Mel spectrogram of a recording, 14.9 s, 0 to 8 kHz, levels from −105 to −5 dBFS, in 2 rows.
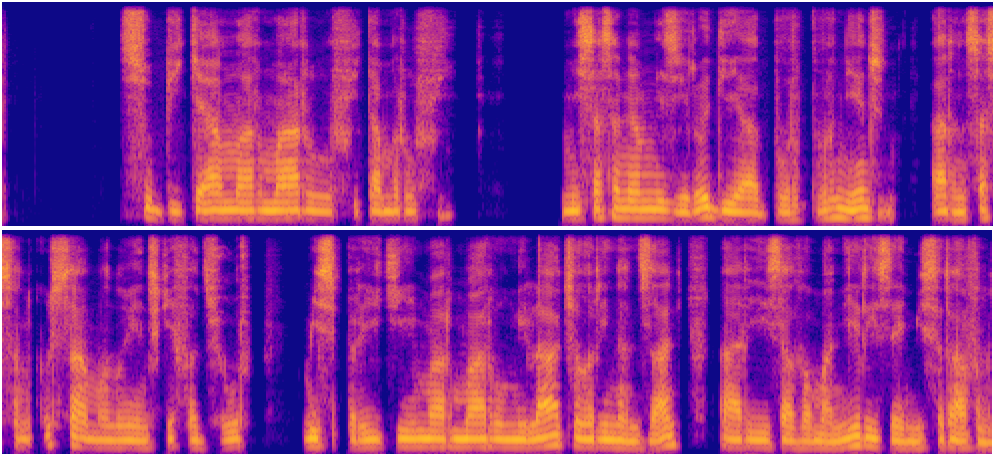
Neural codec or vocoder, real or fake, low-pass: codec, 44.1 kHz, 7.8 kbps, Pupu-Codec; fake; 7.2 kHz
